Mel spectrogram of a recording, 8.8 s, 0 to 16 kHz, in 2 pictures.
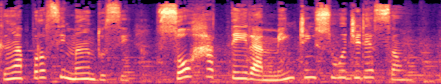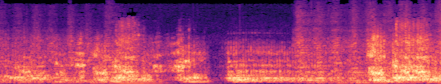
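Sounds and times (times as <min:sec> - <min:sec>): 
speech: 0:00.0 - 0:04.6, 0:05.2 - 0:06.8, 0:08.1 - 0:08.8
tiger roaring: 0:04.4 - 0:08.8.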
